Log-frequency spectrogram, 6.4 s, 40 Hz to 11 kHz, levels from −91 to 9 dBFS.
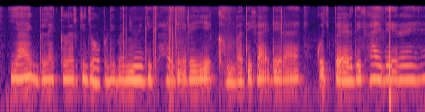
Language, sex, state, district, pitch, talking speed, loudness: Hindi, female, Bihar, Begusarai, 205 Hz, 225 wpm, -20 LUFS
